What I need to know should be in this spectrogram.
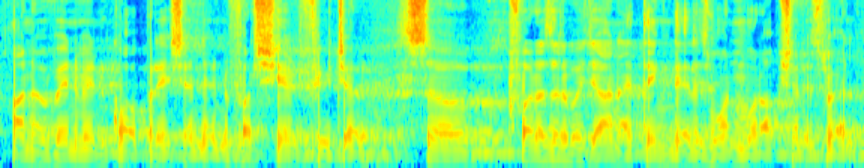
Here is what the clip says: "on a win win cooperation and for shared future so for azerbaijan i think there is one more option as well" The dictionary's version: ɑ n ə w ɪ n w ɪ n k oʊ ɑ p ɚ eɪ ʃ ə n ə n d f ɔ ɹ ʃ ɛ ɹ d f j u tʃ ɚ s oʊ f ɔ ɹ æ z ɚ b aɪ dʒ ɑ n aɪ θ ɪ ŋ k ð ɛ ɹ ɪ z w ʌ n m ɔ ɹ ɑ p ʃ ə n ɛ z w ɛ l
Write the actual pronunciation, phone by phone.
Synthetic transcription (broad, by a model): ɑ n ə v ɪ n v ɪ n k oʊ ɑ p ɚ eɪ ʃ ə n ə n d f ɔ ɹ ʃ ɛ ɹ d f j u tʃ ɚ s oʊ f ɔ ɹ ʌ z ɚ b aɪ dʒ ɑ n aɪ t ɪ ŋ k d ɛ ɹ ɪ z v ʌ n m ɔ ɹ ɑ p ʃ ə n ɛ z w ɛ l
